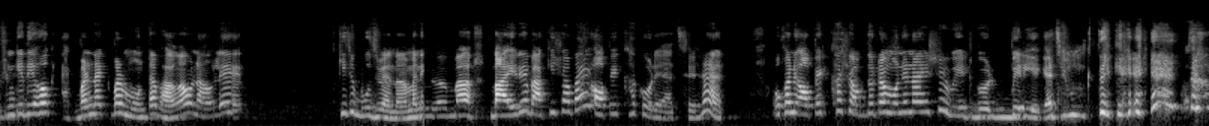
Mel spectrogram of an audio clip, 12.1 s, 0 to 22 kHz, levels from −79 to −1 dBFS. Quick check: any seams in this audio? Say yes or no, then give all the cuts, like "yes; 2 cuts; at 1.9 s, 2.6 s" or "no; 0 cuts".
yes; 1 cut; at 4.2 s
